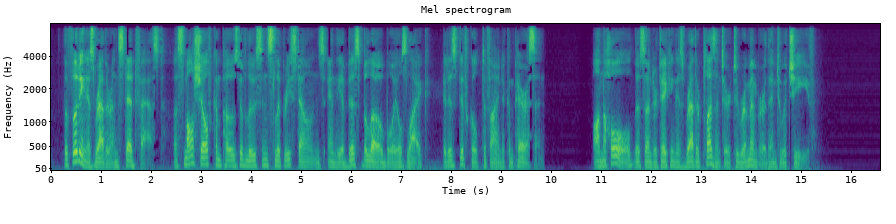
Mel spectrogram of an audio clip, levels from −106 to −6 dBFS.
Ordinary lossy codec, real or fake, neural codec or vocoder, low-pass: MP3, 32 kbps; fake; codec, 16 kHz, about 1 kbps, DyCAST, with the encoder's durations; 7.2 kHz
